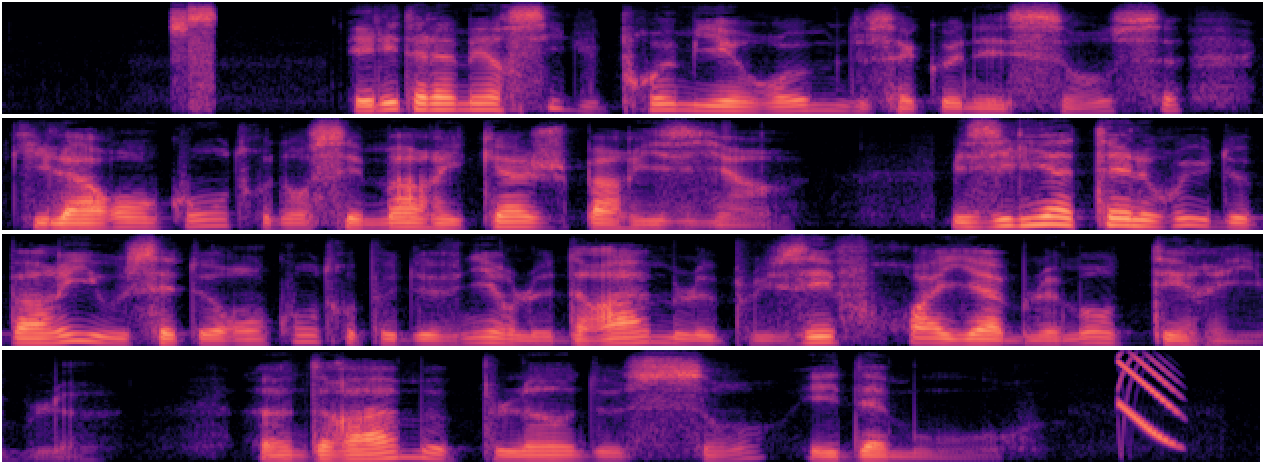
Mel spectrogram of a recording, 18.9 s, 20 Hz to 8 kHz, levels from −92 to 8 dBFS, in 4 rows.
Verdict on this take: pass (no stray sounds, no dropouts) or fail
fail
